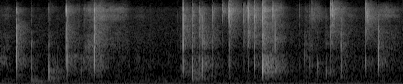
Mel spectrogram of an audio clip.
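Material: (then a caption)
Plastic film. Fingertips and nails tap and crinkle the plastic wrapper of a full Prince biscuit roll held horizontally. About fifteen quiet, sharp taps land in uneven clusters, each one a short, bright, crackly click that dies away almost immediately. Between the taps there is a soft rustle of crinkling plastic.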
